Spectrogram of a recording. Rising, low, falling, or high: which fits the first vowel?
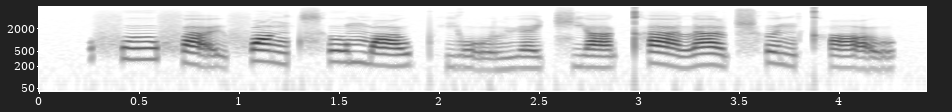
high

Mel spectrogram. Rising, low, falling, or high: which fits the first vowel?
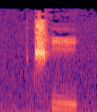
low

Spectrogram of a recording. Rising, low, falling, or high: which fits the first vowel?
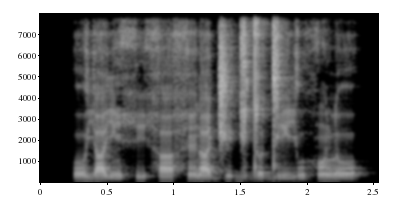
low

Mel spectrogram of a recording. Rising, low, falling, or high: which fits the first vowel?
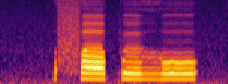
low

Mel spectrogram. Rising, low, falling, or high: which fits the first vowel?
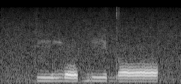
low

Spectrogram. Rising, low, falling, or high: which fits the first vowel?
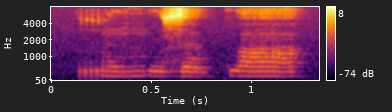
high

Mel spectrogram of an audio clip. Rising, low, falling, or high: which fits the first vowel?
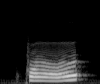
rising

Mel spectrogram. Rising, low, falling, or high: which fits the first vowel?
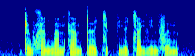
low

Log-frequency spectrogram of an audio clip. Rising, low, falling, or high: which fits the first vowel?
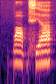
falling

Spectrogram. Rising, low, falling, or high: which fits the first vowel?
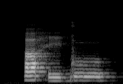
high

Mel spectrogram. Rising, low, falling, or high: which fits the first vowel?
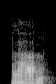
low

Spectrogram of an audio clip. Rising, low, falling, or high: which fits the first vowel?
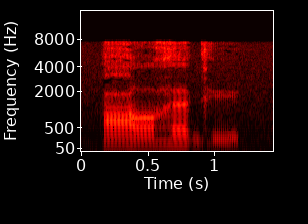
high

